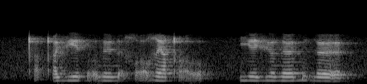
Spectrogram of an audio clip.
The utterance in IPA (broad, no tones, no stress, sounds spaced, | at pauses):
qʼ ḛ qʼ ə vʲ e θ ɔ̰ ð ø ð ə̰ χ ɔ̰ ʁ e qʼ ɔ̰ | j e vʲ ɔ ð œ b ə ɡ œ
